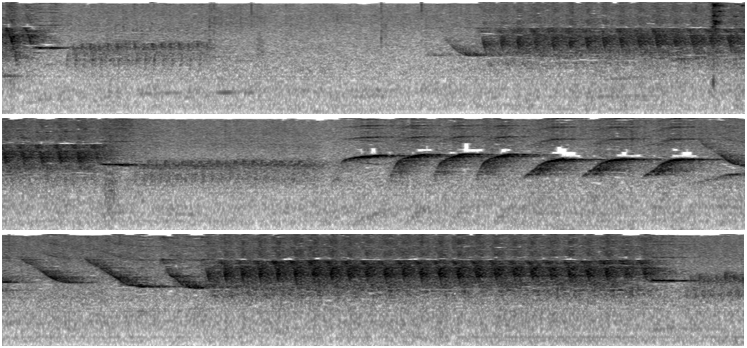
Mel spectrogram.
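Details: Provocative rolling song of a canary: a short high phrase, a steady two-second trill, a burst of six or seven rapid descending whistles, then a long continuous high roll to the end.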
